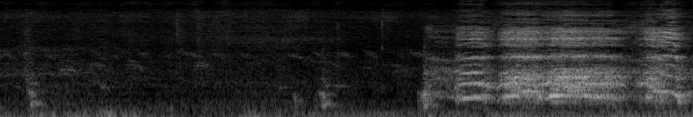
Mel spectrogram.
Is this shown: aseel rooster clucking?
yes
